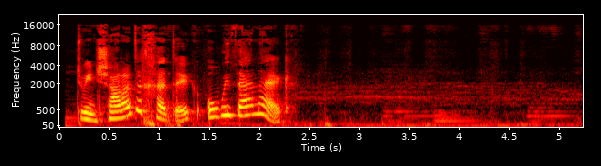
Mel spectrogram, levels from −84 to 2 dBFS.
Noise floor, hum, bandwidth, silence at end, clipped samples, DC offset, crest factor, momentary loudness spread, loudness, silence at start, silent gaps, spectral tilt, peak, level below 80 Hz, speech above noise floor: -52 dBFS; none; 16 kHz; 0.3 s; under 0.1%; under 0.1%; 18 dB; 6 LU; -25 LUFS; 0.2 s; none; -4 dB/octave; -10 dBFS; -52 dBFS; 27 dB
